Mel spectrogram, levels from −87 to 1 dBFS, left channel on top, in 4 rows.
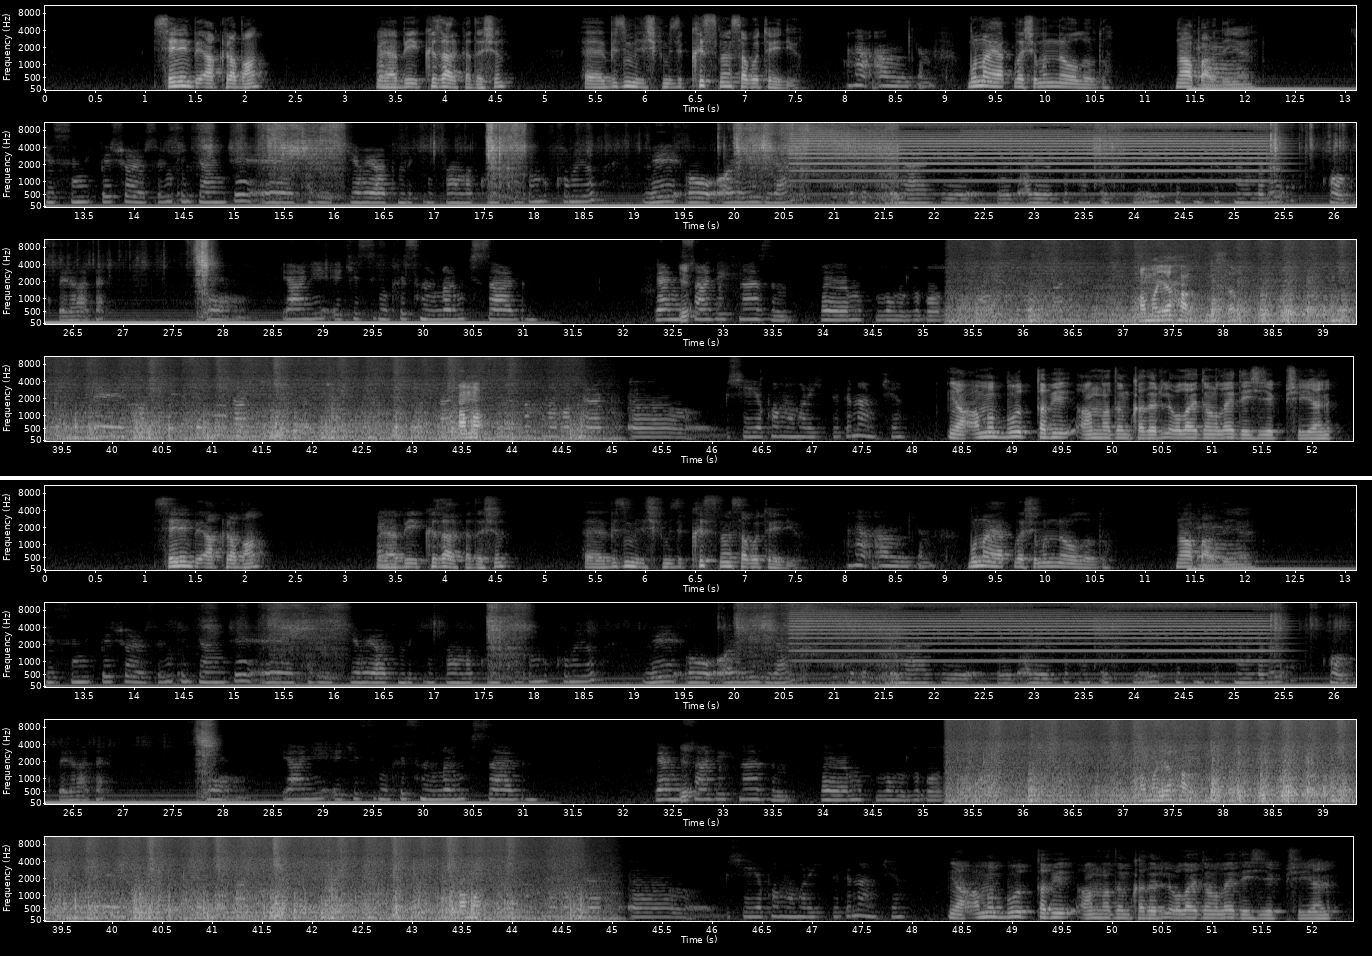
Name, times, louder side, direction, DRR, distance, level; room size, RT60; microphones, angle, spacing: voice 1, 1.1-2.1 3.3-4.6 5.4-7.5 9.2-10.7 11.3-12.1 32.6-32.7 35.9-36.0 37.1-38.2 43.5-43.7 48.4-52.2, left 4 dB, 85° left, 0.9 m, -35 dB
voice 2, 8.0-8.9 11.5-12.1 13.1-18.7 19.1-20.7 21.1-25.5 25.9-26.8 27.8-28.3 28.6-31.2 32.3-33.7 34.0-37.2 39.8-42.5 43.2-47.9, left 2 dB, 35° left, 1.1 m, -47 dB
sound 1, 11.4-31.3, left 5 dB, 65° left, 1.3 m, -37 dB
sound 2, 20.5-25.6, left 5 dB, 15° left, 0.6 m, -37 dB
sound 3, 35.2-45.1, right 2 dB, 55° right, 1.4 m, -35 dB
10.0 x 9.6 x 3.1 m
head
